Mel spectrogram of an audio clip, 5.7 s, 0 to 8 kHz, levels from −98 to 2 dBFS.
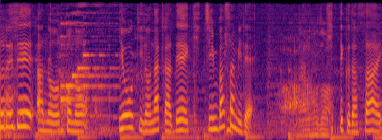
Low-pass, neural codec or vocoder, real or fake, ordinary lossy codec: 7.2 kHz; autoencoder, 48 kHz, 128 numbers a frame, DAC-VAE, trained on Japanese speech; fake; none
